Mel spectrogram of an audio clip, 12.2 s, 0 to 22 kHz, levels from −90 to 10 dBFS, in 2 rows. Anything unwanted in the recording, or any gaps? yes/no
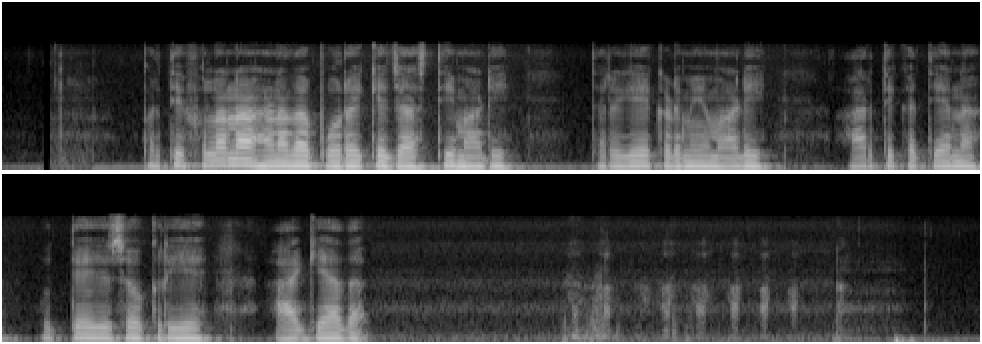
yes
